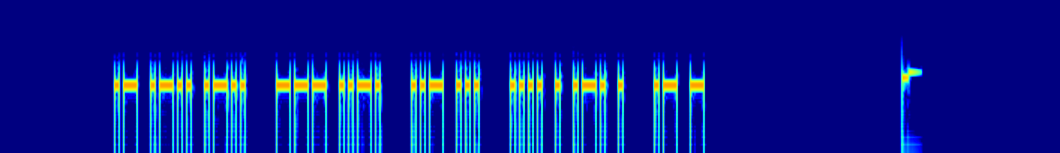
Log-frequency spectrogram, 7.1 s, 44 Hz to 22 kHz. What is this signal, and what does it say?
Morse code, heard as a keyed tone, about 40 wpm, 700 Hz. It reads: ALL OF US HERE AT
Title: Sets of 5 Words 40wpm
